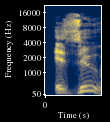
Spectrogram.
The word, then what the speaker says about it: Izu: Izu, right? Did I say it right? Yeah, Izu.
